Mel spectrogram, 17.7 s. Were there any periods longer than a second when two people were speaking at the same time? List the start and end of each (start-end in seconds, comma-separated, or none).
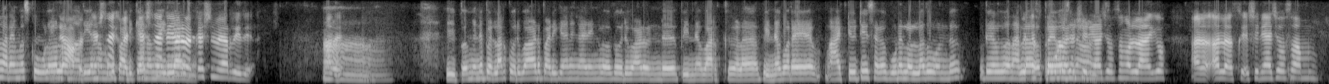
0.7-2.6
